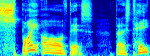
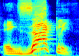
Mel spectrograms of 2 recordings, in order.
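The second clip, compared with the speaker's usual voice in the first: triumphant; 10 dB louder, much slower than usual. Real, not acted. Agreeing after the crowd answer.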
